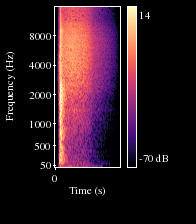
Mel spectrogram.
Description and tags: Simulated bus-brake sound, modeled after International brake sound, inside of bus
Made in FL Studio
air-brake, diesel, parking-brake, pressure, air, bus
